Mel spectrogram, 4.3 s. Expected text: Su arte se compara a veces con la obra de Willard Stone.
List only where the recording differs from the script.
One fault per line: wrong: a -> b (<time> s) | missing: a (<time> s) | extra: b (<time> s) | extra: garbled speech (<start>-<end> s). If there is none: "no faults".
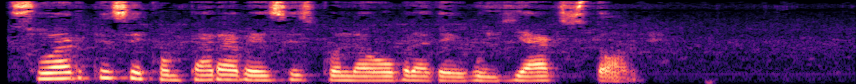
no faults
